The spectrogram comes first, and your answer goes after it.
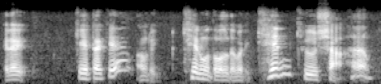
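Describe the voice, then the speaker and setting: A Japanese language teacher with a slightly high, gravelly, somewhat bright voice talks fast and very animatedly in a vocabulary lesson. He spells out syllables and asks and answers his own questions, captured on a dull lo-fi recording.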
